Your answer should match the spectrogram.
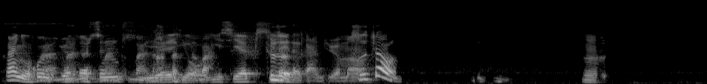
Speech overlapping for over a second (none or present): present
